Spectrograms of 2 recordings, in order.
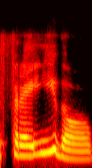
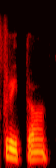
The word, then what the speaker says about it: frito: There were a lot of people who would say freído, which was technically incorrect, but so many people say it wrong that, yeah.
